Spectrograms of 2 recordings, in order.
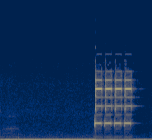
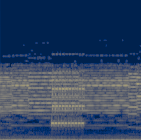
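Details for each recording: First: Hellgate FPV lost-model buzzer on a drone, sounding after the battery is disconnected (it starts about a minute later): four loud, shrill chirps over a low hum. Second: Hellgate FPV buzzer on a quadcopter, heard when the battery is connected: a bright, high, tonal electronic melody plays briefly as the buzzer initializes normally.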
